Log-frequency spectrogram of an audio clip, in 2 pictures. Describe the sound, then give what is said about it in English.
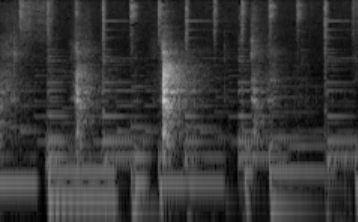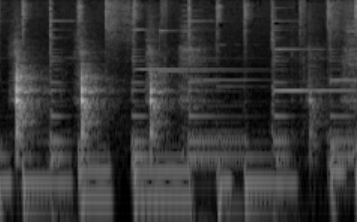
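Knife slicing food into thin strips while preparing shrimp spring rolls: many crisp, rhythmic cuts land on a cutting board with a steady chopping beat. “And then you're gonna take your vertical strips and then slice it again into thin strips.”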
